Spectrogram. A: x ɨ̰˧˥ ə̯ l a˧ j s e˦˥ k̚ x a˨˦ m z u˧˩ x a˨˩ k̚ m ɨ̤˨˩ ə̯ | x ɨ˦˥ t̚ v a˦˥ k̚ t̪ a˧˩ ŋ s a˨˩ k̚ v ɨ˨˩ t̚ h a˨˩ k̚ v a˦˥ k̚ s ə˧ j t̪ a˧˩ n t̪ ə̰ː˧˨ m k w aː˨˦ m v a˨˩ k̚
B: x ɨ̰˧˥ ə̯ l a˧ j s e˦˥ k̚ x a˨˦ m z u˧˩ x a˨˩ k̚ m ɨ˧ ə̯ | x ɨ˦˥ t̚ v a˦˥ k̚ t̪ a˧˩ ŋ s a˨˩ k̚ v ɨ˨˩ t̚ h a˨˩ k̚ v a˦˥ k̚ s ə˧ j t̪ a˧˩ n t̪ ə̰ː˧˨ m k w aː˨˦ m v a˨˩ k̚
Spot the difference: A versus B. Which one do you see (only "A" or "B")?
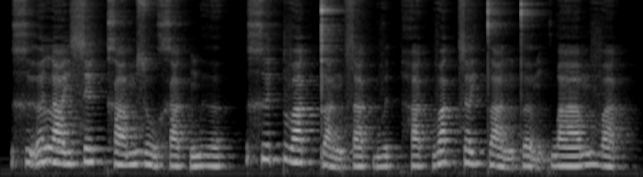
A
